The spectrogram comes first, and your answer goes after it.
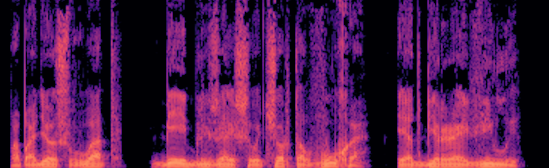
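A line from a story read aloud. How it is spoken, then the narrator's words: Growling in someone's face. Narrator (Russian): прорычал дядя в лицо Ваня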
